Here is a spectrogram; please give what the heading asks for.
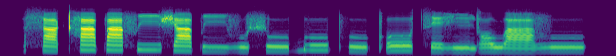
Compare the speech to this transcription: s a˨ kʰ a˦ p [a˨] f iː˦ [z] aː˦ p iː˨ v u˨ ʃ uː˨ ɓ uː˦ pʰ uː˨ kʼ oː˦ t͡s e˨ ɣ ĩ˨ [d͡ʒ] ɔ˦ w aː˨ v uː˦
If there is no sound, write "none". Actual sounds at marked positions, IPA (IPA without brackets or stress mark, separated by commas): a˦, ʃ, d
